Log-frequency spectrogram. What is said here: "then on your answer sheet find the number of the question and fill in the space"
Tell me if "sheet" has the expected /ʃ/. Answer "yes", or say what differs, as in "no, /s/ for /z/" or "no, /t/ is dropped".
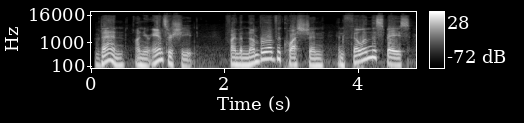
yes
